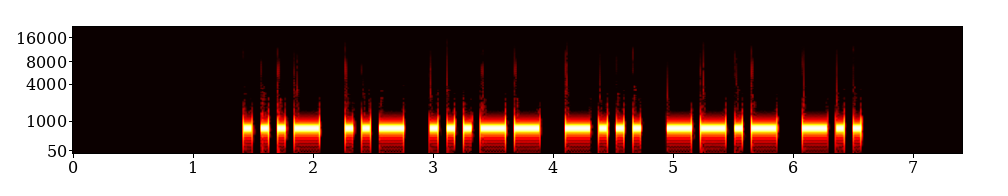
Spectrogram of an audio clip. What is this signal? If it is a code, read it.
Morse code, heard as a keyed tone, about 17 wpm, 700 Hz. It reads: VU3BQD
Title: DXCC-100 Call Signs - 6 Characters - 17wpm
